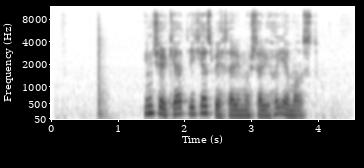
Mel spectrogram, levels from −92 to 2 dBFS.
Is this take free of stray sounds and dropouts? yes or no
no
